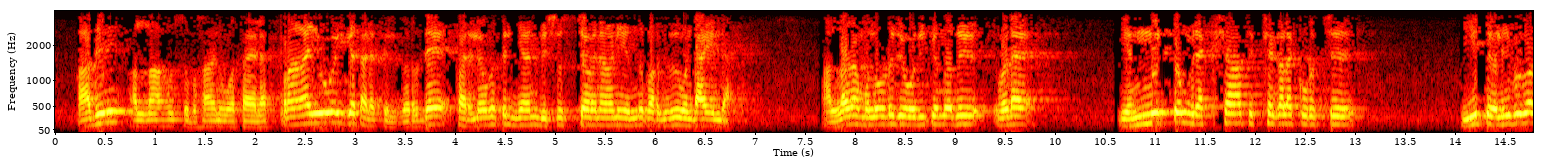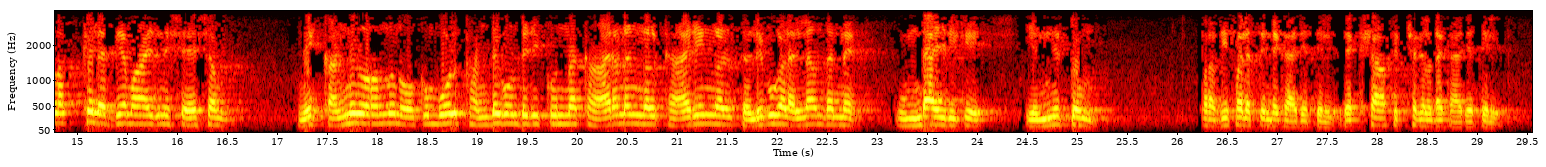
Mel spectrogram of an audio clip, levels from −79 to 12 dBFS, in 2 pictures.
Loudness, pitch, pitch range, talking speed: -11 LUFS, 155 Hz, 140-170 Hz, 80 wpm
